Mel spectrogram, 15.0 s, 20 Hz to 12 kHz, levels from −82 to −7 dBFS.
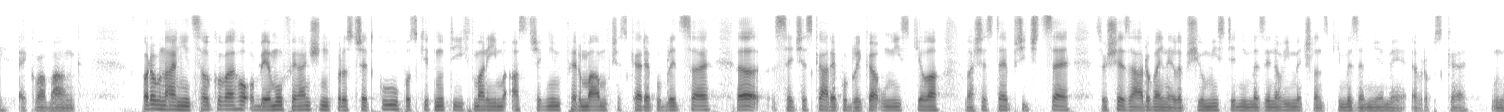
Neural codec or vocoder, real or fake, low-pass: codec, 16 kHz, 0.7 kbps, FocalCodec; fake; 7.2 kHz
